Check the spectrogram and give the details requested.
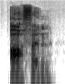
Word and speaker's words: often: silent T hustle or f t n silent T often soften I'm not saying often I go to the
